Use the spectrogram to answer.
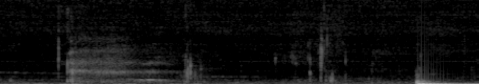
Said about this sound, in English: Um, gonna be taking a sip of this non-alcoholic beer. Don't want to leave you guys hanging.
